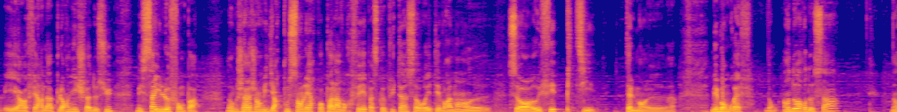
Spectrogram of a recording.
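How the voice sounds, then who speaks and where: A man with a French accent giving a casual, rambling film and Blu-ray review, full of fillers and restarts and chatty asides to the viewer. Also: a little high.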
